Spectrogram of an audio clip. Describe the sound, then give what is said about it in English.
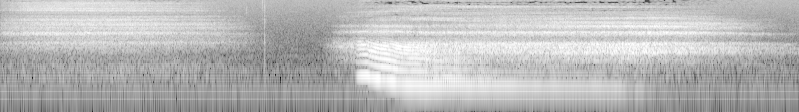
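An audible exhale during a relaxation breathing exercise, a long voiced sigh that falls steadily in pitch and fades, with a faint steady hum underneath. “following the inhale as you exhale, creating some sound as a pathway for energy to follow”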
